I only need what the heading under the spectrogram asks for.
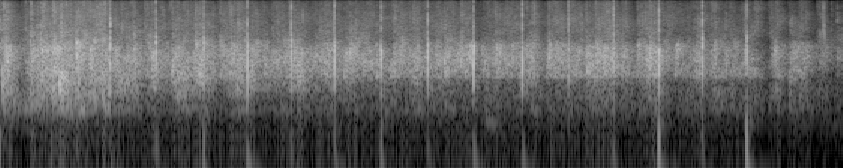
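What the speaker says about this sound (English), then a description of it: "A round of applause for them." An audience at a Surrey Board of Trade meeting breaks into sustained applause, a thick wash of many hands clapping with sharp individual claps standing out, tapering off near the end.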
